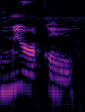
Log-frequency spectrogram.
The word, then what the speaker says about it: Miracle: Am I even pronouncing that right? Yeah, it's a miracle. Miracle. Yeah, like a miracle whipped. Like Miracle Whip.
